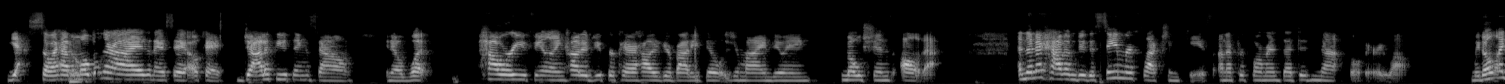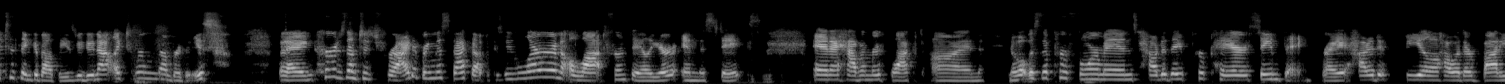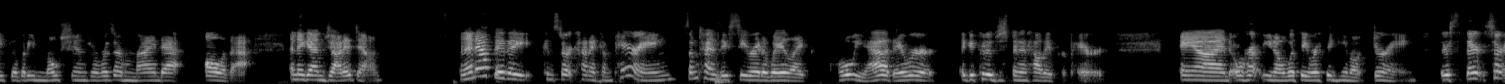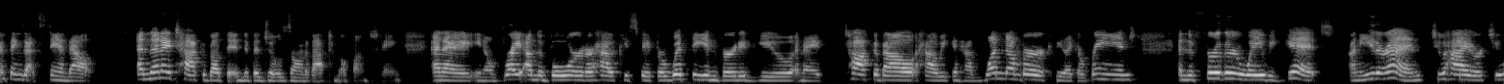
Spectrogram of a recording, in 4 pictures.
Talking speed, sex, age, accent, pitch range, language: 240 wpm, female, 20-39, American, 190-275 Hz, English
